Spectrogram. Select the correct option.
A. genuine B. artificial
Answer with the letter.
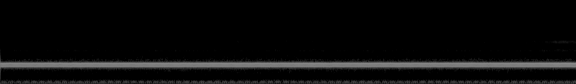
A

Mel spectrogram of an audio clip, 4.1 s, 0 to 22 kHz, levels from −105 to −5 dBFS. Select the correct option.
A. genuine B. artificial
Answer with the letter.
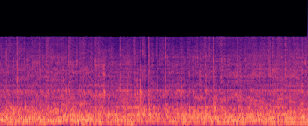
B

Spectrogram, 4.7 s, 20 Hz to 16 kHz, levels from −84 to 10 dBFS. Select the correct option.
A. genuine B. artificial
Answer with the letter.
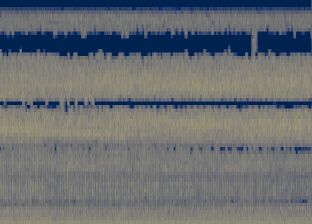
A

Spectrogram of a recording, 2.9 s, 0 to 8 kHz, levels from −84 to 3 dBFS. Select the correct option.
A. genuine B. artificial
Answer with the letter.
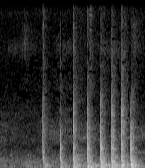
A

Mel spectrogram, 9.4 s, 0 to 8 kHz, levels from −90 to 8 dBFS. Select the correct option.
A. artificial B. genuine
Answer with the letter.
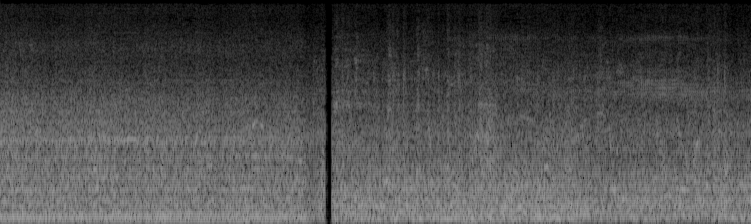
B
